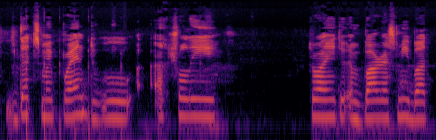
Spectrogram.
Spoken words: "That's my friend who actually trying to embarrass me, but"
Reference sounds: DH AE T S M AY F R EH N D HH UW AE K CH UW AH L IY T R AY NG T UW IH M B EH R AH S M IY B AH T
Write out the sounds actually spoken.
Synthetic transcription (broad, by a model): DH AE T S M AY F R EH N D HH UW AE K CH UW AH L IY T R AY NG T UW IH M B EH R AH S M IY B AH T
